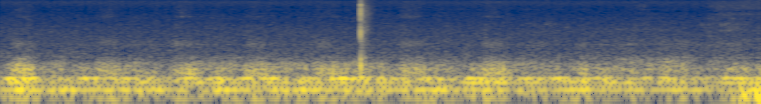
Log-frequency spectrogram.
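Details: Cat purrs contentedly under a petting hand, a low, throbbing hum that runs on evenly, broken once by a sharp click partway through.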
